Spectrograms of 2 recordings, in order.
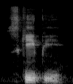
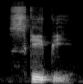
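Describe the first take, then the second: First: It starts with s and ends with an ee. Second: It starts with s and ends with an ee.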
